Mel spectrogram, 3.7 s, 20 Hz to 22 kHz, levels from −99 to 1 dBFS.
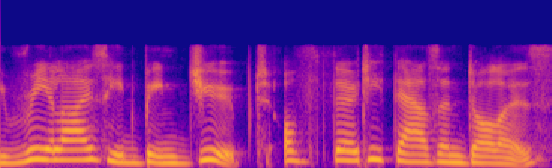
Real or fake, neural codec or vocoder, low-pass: real; none; 7.2 kHz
